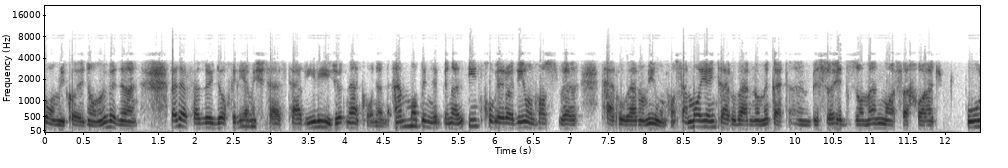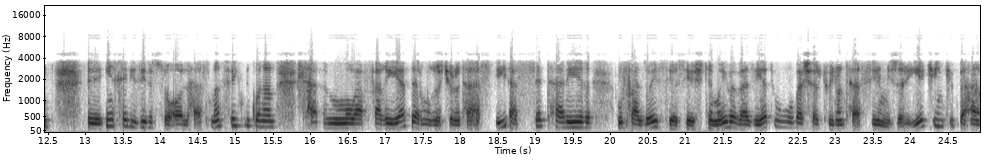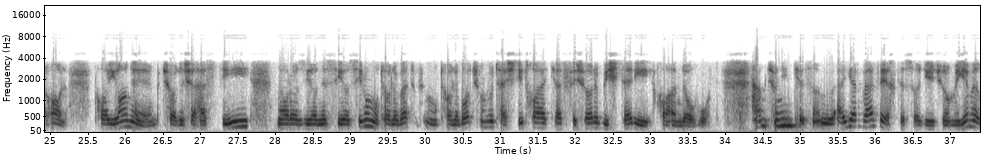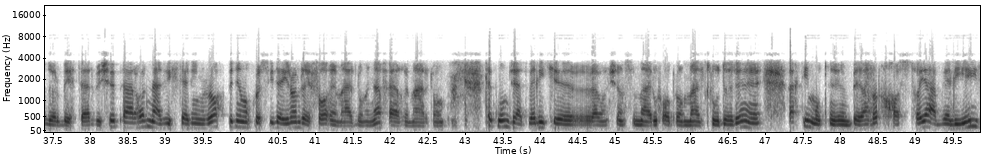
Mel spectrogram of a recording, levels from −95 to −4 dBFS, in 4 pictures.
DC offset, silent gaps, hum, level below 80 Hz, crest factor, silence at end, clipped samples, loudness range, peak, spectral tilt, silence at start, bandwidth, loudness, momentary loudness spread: under 0.1%; none; none; -66 dBFS; 14 dB; 0 s; under 0.1%; 2 LU; -10 dBFS; -7 dB/octave; 0 s; 5.8 kHz; -25 LUFS; 6 LU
